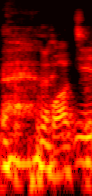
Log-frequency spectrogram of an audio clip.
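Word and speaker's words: Capuozzo: That's how you pronounce it, Capuazzo. – Yeah. – I was saying Capuzzo the whole time. Yeah, yeah, there's a lot of people saying Capuzzo, so yeah.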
